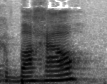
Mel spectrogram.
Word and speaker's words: Bauchau: It's spelled B-A-U-C-H-A-U. Bachow or Bachow.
